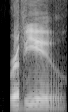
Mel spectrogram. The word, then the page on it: revue: American English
